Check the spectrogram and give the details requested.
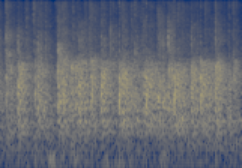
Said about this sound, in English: Give me a hand of applause.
